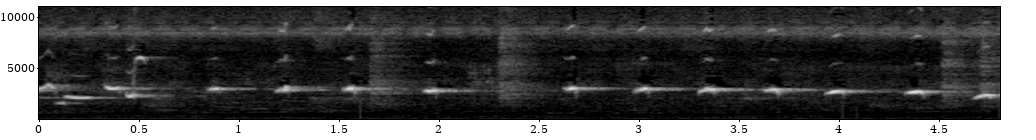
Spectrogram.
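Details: Caged white-rumped shama from Aih Ilang (Sungai Merah), Pining, Gunung Leuser, Aceh, Indonesia, caught in 2017: a series of short clear whistled notes at a steady pitch, repeated about three times a second, with a faint high-pitched hum behind.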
